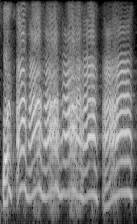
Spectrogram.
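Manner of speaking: high loud burst of laughter; shrill laughing burst. Real, not acted. Laughs at own joke.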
